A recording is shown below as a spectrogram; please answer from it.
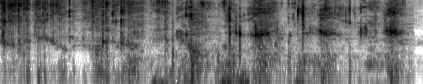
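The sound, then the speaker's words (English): Crunching and chewing of a spicy snack, with many crisp, crackly bites in quick, irregular succession. The sound is fairly loud and heard alone, with no talk. “I really like the flavor that fills your mouth as you crunch down”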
